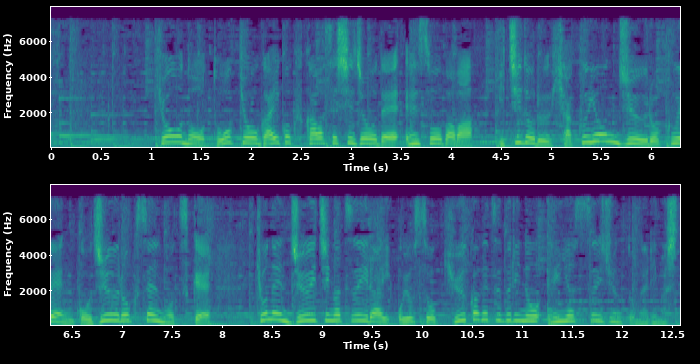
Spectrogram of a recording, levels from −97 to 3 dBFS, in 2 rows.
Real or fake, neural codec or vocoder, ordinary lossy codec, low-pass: real; none; MP3, 64 kbps; 7.2 kHz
